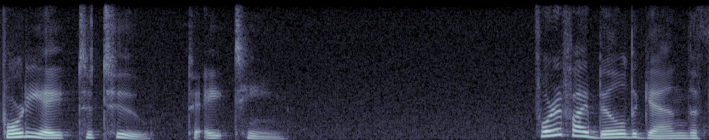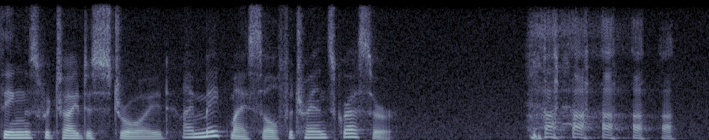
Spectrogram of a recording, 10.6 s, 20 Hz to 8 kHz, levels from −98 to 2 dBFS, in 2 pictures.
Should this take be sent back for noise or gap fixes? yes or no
yes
